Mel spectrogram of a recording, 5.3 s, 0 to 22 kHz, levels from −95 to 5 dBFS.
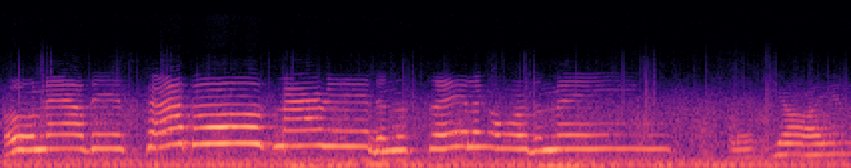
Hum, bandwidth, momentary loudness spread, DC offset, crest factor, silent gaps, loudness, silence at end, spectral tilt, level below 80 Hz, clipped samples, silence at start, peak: none; 4.4 kHz; 15 LU; under 0.1%; 16 dB; none; -20 LUFS; 0 s; -9.5 dB/octave; -32 dBFS; under 0.1%; 0 s; -4 dBFS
